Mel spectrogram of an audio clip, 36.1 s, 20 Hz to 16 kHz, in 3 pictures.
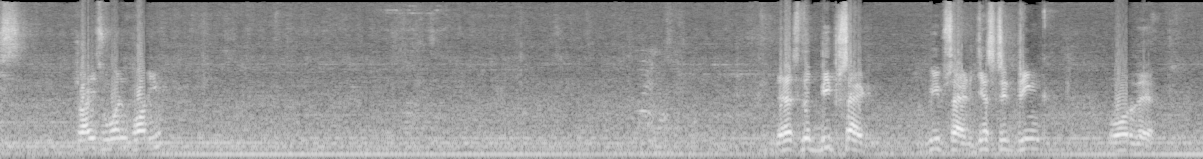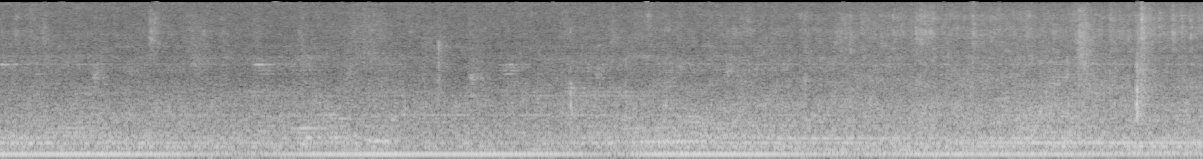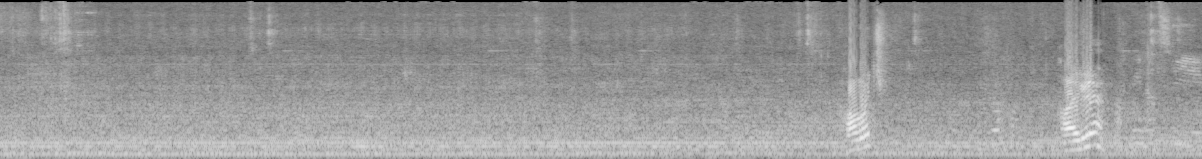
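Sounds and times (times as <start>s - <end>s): refrigerator electrical hum: 0.0s - 36.0s.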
